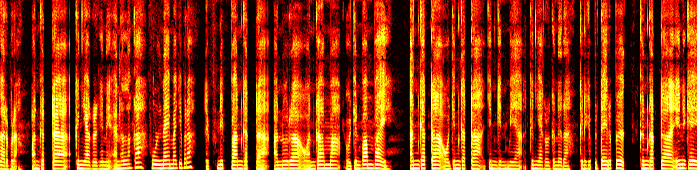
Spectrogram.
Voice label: Burial Notification Burarra; The Deceased; burial and cremation; information recorded in 18 aboriginal languages; Burial and Cremation Act 2022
